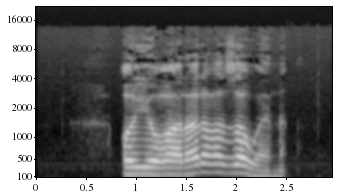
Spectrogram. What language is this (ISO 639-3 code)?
kab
